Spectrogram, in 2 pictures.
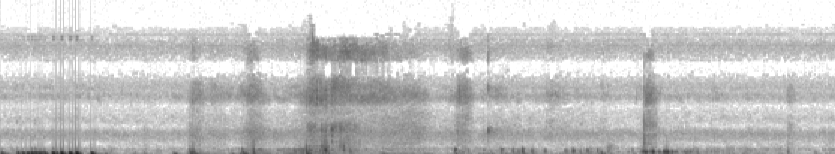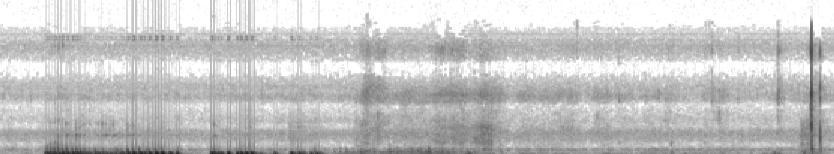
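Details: Person's stomach growling from hunger: low, irregular gurgling rumbles with two louder bursts and quiet gaps between; borborygmi.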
